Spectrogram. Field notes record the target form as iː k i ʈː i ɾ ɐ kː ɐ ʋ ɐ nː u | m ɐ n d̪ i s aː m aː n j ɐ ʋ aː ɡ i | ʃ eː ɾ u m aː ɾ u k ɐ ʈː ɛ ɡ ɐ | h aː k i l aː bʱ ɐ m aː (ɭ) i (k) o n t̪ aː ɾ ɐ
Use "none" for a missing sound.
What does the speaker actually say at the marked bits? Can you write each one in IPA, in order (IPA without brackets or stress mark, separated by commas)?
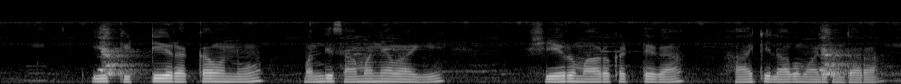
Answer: ɽ, k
